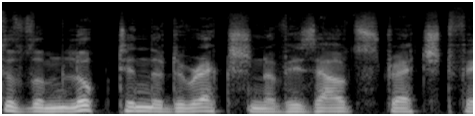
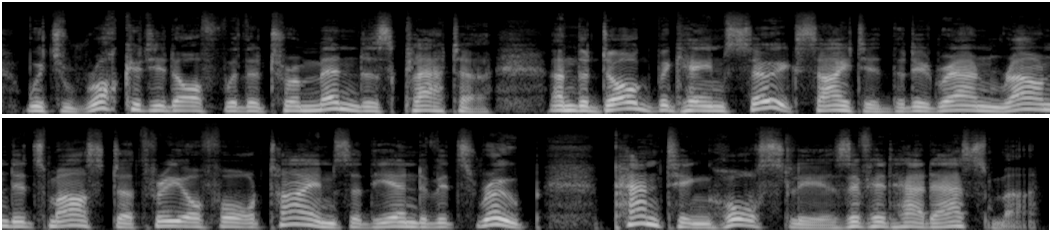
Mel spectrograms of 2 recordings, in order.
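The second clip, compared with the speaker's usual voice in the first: ordinary delivery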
